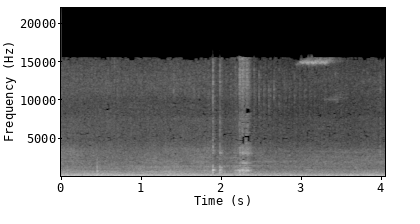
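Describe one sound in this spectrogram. A metal lid clanks against a pot.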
